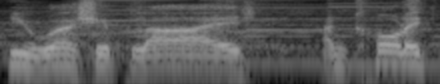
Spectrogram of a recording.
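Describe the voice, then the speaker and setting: An actor playing a wry, provocative middle-aged judge and uncle in an audio play, speaking in a rhetorical, oratorical way. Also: male voice, medium pitch, steady tone, measured pace, lightly acted. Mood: impassioned, scornful. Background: music.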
